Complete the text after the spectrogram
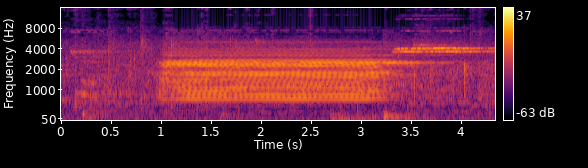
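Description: A buzzer sounds loudly and steadily.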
